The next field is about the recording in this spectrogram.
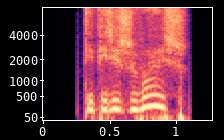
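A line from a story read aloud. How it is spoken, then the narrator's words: Very gentle. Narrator (Russian): Вопрос был задан очень мягко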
